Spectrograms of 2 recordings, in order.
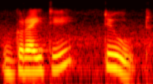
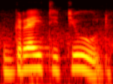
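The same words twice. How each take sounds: First: gratitude slowly, stress on grey; slow stress drill. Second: Said in the usual way. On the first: Shown as a demonstration. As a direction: draw out gratitude, hit the first syllable. (Gratitude धीरे, grey पर ज़ोर) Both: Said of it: "इसमें भी starting में ही है".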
